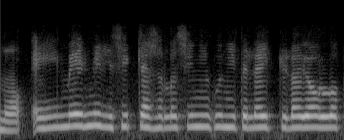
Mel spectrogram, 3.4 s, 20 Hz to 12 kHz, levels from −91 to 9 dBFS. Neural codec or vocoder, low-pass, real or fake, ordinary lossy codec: codec, 16 kHz, 0.8 kbps, ZipCodec; 7.2 kHz; fake; Opus, 32 kbps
